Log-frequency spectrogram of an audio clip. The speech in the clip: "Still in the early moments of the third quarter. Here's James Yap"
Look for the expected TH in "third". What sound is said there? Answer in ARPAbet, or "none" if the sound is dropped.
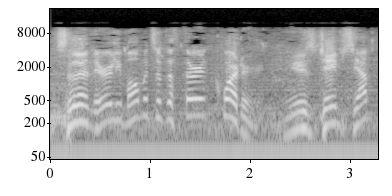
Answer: TH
